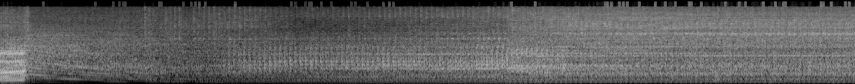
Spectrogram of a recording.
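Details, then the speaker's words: 1985 Mazda RX7 GSL rotary after mixture and idle screw adjustment (idle had been very low): rough, uneven idle with a hissy, ragged, stumbling exhaust beat. Owner suspects it runs on one rotor and plans to clean the spark plugs. "oh it's kind of missing you can hear it's like running on like barely anything"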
